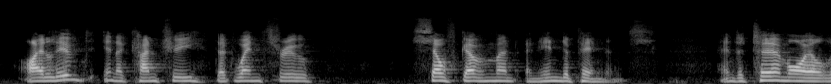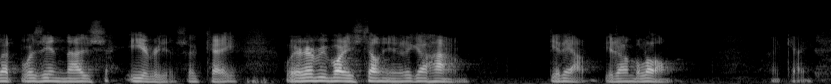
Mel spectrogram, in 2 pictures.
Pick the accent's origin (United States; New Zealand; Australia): Australia; Victoria; I come from Victoria. I'm actually from Stool, just a little country town, and there's a lot of eucalyptus trees there.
